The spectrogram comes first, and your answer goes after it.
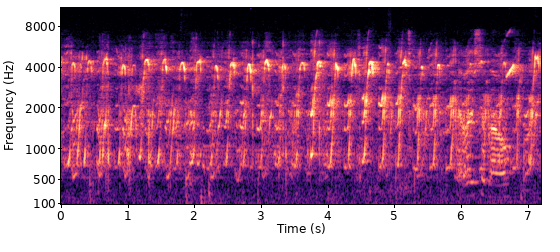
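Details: Pet guinea pig giving a fast, continuous train of short raspy chirping notes, several per second, bright and somewhat uneven in rhythm, lasting the whole stretch with no other clear sounds.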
